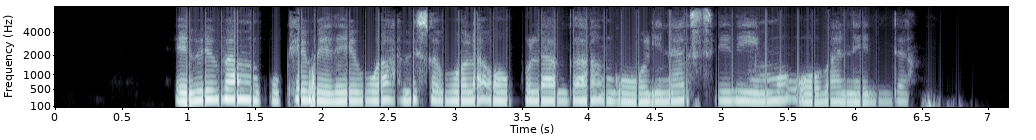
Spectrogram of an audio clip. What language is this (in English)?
Ganda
